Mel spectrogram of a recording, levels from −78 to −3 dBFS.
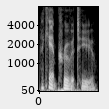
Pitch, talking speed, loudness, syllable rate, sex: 100 Hz, 305 wpm, -18 LUFS, 6.7 syllables/s, male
